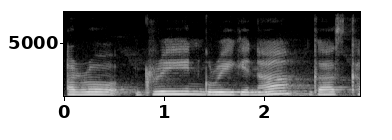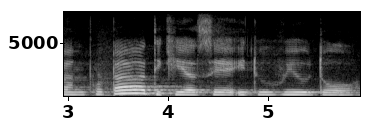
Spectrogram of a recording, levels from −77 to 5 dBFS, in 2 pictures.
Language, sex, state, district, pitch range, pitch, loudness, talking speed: Nagamese, female, Nagaland, Dimapur, 210-235 Hz, 220 Hz, -15 LUFS, 120 wpm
